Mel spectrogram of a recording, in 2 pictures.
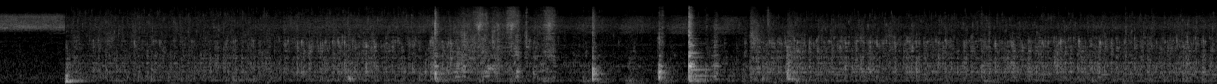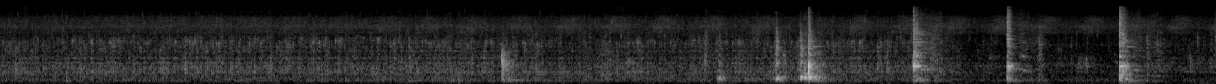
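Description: Fish and ridge gourd curry bubbling at the boil in a pan, with a metal spoon clinking and scraping against the pan as it is stirred. The clinks come in a cluster about four to seven seconds in and again, louder and more often, over the last few seconds.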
